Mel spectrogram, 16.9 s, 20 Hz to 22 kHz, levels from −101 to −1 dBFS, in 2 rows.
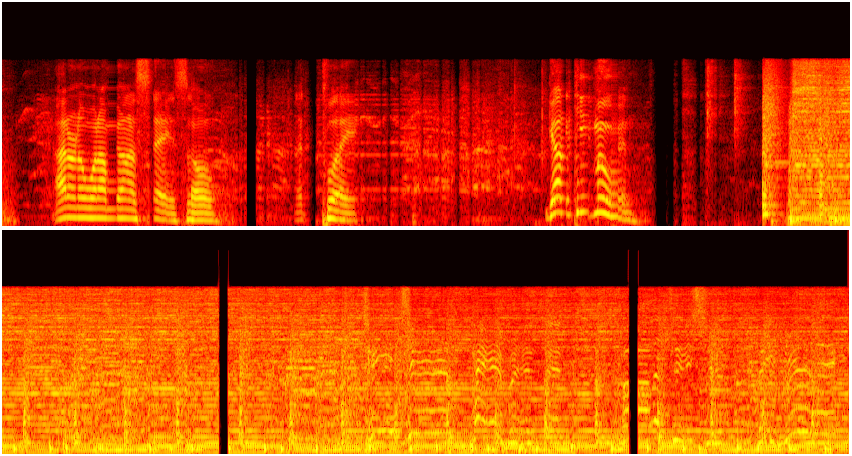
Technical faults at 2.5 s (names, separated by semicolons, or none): repeated packet loss (robotic sound); gap between chunks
